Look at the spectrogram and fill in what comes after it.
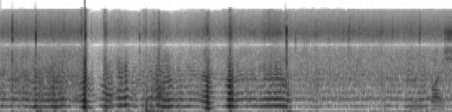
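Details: A continuous droning buzz from a large bee colony as its top bar hive is split and relocated, punctuated by loud taps and bumps from the work, the knocks fading after three seconds to leave the hum.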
